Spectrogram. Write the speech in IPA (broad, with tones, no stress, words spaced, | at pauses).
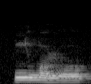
ɲɨ˧wmɔ˧ ɹo˧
